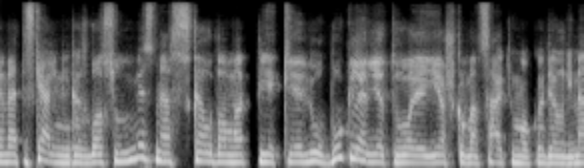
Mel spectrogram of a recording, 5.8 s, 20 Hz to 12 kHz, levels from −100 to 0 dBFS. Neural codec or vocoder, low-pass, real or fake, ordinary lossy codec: codec, 32 kHz, 1.9 kbps, SNAC; 10.8 kHz; fake; AAC, 64 kbps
